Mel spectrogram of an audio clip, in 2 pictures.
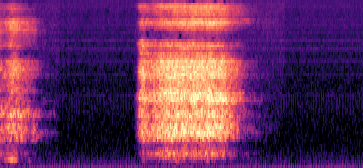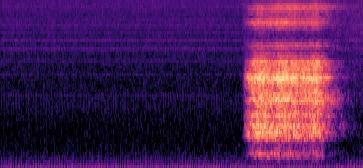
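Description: A person takes slow, deep breaths during a yoga session. Three audible breaths with long gaps between them: a brief one at the start, a strong breath around the two-second mark and another near the end, each close and soft.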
